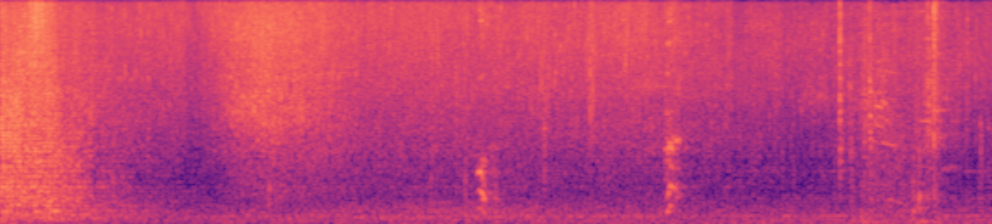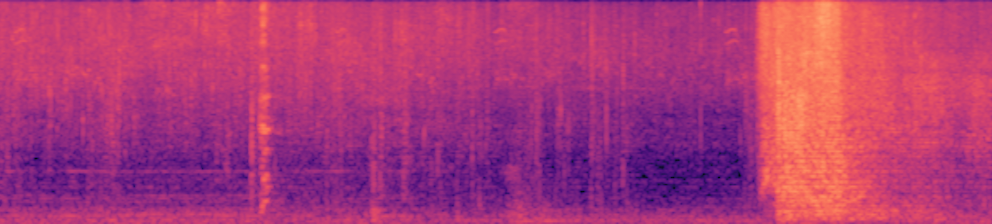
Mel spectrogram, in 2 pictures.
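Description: Incendio fire spell cast in the Hogwarts Legacy video game: a loud fiery whooshing burst at the start and another near the end, with quieter clicks and a low ambient rumble between.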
